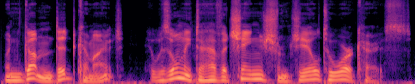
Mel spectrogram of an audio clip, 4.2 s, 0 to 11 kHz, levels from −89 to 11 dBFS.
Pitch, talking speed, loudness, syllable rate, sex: 110 Hz, 230 wpm, -16 LUFS, 5.3 syllables/s, male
